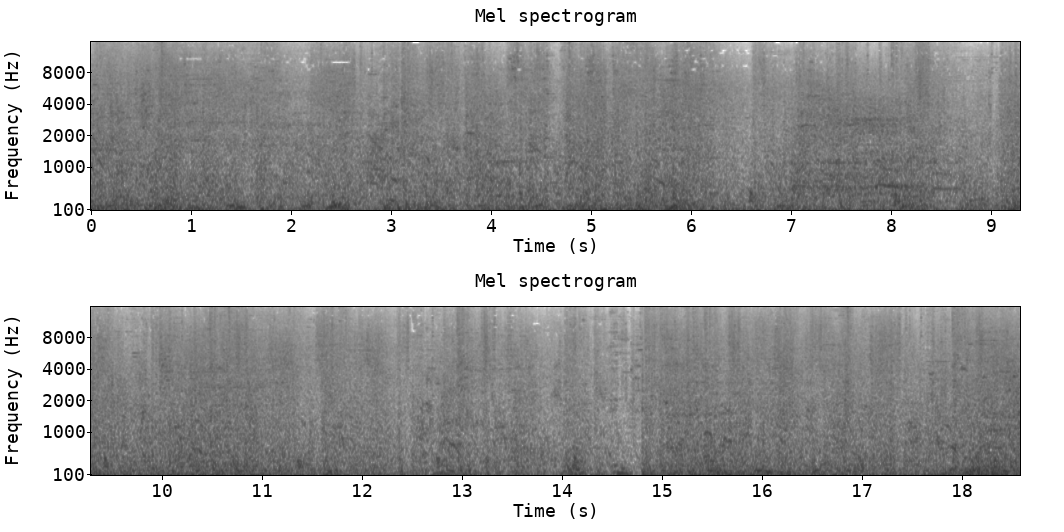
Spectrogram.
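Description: Clashing blades and magic effects sound in a video game battle.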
